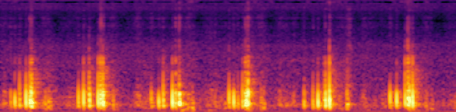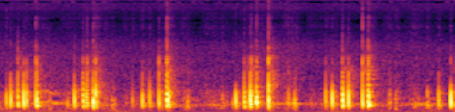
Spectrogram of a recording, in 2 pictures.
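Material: Plush fabric.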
